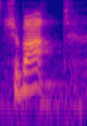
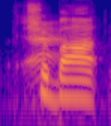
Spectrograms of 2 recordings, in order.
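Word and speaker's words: Chabot: we have Thomas chabat I don't care if that's the right way to say it I believe that is the right way to say it okay because it just makes me giggle chabat good chabat it's a great last name it's just fun to say that way uh coach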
